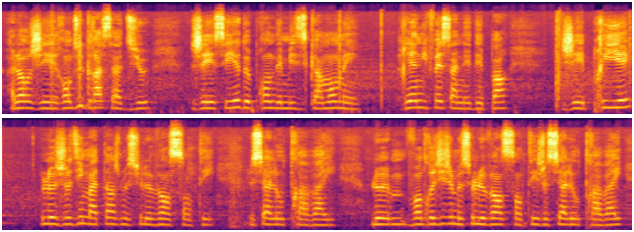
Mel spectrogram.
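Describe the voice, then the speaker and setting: A young woman stands before her congregation and tells her testimony in a plain, step-by-step way. Her voice sits at an ordinary middle pitch, with a faint hiss in the background. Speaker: church member giving testimony. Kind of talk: personal testimony.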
